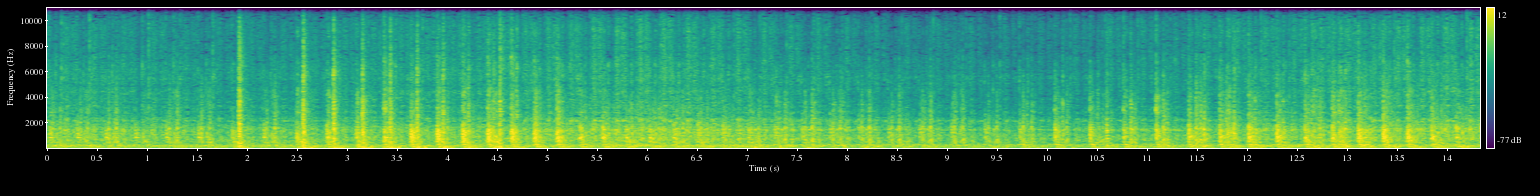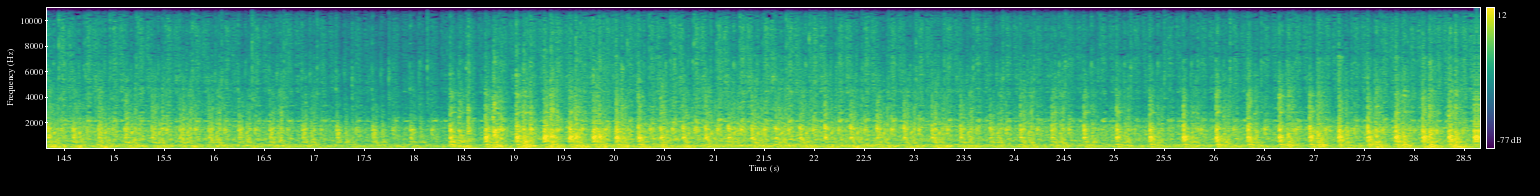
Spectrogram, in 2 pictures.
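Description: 1942 Kelvin K2 two-cylinder, 8¼-litre diesel engine running with a slow, even beat from its firing strokes. It eases off a little in the middle and grows louder again about two-thirds of the way through.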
